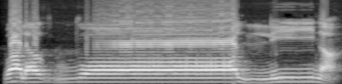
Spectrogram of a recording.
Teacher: یا ساکن سے پہلے لام کے نیچے زیر ہے اس لیے یا مد ہوگا یعنی کھنچ کر پڑھا جائے گا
